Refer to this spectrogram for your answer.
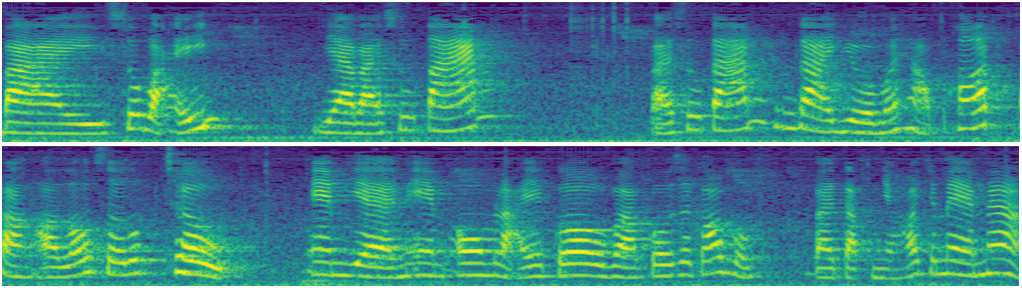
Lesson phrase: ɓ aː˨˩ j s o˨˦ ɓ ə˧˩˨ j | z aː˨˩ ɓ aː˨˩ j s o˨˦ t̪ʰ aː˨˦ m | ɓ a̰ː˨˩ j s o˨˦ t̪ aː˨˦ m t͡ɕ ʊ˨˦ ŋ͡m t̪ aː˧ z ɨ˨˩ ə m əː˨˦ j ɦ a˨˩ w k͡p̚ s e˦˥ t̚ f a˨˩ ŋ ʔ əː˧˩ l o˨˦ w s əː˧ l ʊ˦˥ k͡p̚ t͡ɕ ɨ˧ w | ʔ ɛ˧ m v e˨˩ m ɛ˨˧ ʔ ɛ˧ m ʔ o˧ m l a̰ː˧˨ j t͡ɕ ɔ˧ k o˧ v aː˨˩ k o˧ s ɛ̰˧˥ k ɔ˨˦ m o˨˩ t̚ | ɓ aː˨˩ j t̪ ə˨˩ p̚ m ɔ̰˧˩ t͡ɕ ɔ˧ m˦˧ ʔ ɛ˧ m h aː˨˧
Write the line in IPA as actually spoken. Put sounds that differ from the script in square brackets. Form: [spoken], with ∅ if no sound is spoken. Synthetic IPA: ɓ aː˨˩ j s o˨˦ ɓ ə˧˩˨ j | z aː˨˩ ɓ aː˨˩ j s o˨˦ [t̪] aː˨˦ m | ɓ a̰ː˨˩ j s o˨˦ t̪ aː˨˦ m t͡ɕ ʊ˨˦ ŋ͡m t̪ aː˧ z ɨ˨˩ ə m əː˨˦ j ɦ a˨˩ w k͡p̚ [h] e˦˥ t̚ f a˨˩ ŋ ʔ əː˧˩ l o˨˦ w s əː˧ l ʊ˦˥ k͡p̚ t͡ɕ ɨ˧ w | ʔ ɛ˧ m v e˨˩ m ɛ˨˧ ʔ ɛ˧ m ʔ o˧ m l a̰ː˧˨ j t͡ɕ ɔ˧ k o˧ v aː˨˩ k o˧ s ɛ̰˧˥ k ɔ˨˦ m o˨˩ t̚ | ɓ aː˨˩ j t̪ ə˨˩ p̚ [ɲ] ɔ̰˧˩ t͡ɕ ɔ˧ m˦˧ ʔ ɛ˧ m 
